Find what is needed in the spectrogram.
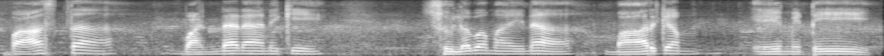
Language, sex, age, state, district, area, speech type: Telugu, male, 30-45, Andhra Pradesh, Visakhapatnam, urban, read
